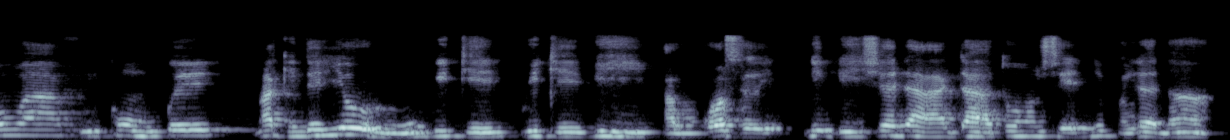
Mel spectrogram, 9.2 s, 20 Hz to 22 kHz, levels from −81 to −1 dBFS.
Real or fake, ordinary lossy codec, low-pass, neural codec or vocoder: fake; none; none; codec, 16 kHz, 4 kbps, X-Codec, HuBERT features, trained on general audio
